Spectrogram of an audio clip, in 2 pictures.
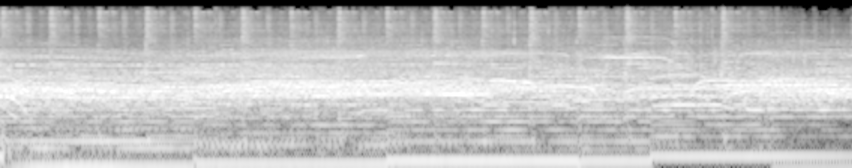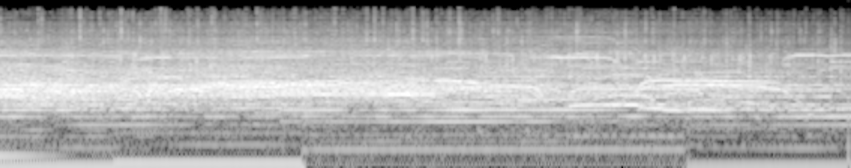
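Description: Background pop music with a sustained bass line that changes note every second or two under layered melody, with what sound like crowd whoops mixed in.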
